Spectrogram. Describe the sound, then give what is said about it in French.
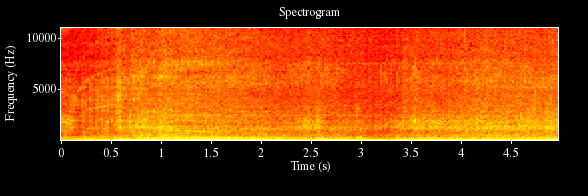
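A car drives off: a loud, steady low engine rumble that dips briefly near the end and then picks up again, with no voices. “il regagne sa voiture et disparaît aussitôt.”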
